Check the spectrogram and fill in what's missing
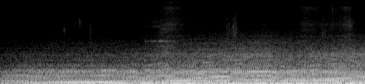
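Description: A 2022 Hyundai Santa Cruz pickup accelerating hard in sport mode, its engine droning loud and steady with a low rumble and rising pitch, heard from inside the cabin.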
